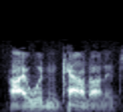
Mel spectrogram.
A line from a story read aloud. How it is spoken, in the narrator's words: said Leamy dryly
